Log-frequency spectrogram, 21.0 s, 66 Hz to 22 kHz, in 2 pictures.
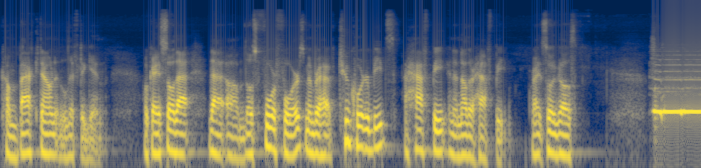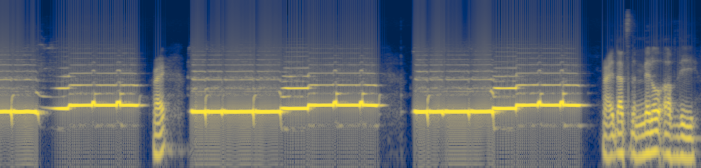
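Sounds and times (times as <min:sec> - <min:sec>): bamboo flute melody: 0:09.8 - 0:12.8, 0:13.4 - 0:19.4.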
